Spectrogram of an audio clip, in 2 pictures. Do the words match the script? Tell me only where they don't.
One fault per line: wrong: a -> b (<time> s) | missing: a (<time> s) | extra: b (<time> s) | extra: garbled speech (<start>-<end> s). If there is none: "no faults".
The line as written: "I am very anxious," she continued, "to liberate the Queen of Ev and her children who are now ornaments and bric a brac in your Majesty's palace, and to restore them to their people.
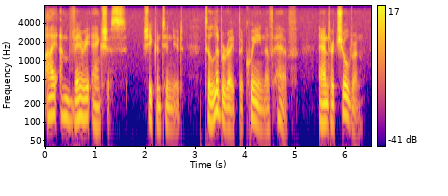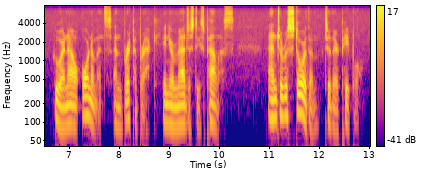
no faults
